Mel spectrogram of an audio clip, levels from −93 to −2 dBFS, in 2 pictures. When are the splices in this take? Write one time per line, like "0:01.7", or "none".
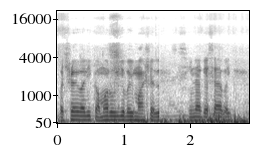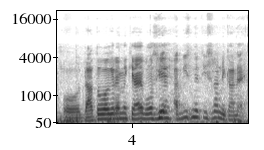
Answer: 0:01.5

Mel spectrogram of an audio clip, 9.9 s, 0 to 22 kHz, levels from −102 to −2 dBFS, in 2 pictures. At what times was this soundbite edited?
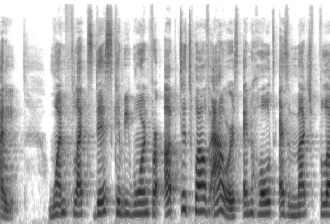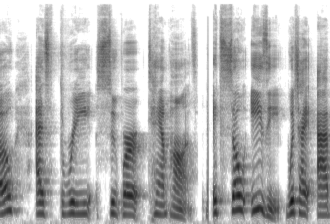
0:07.9

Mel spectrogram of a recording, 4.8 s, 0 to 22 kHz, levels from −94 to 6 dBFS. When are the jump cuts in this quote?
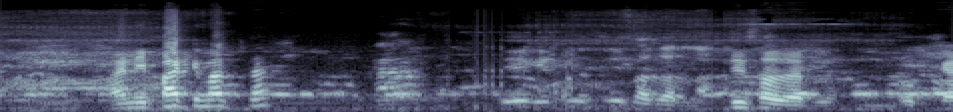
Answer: none

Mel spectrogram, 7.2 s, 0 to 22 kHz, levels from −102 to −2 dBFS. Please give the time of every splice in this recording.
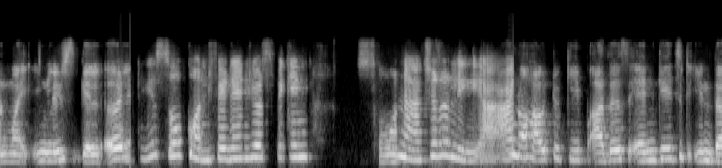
0:01.3
0:05.1

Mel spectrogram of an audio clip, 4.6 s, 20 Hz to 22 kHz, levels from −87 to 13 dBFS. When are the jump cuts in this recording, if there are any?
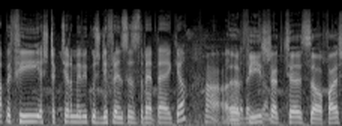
none

